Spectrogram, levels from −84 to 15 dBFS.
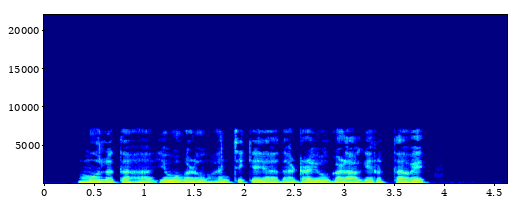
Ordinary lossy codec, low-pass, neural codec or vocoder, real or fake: MP3, 32 kbps; 7.2 kHz; none; real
